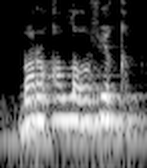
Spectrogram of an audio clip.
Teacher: Semua kaf itu dianggap qaf supaya kedengar lebih fasih, ada qalqalahnya.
